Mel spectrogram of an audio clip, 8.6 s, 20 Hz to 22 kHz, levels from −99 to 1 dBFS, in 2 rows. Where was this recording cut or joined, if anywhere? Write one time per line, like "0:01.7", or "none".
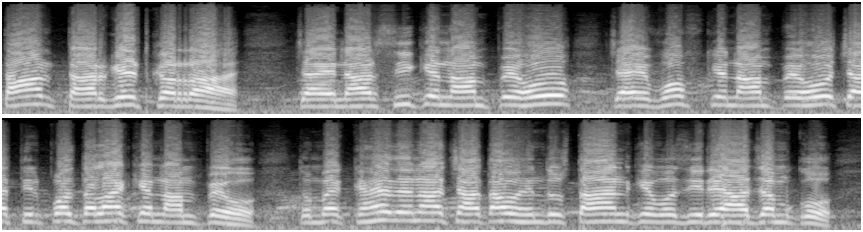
none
